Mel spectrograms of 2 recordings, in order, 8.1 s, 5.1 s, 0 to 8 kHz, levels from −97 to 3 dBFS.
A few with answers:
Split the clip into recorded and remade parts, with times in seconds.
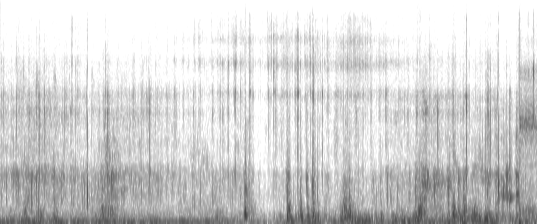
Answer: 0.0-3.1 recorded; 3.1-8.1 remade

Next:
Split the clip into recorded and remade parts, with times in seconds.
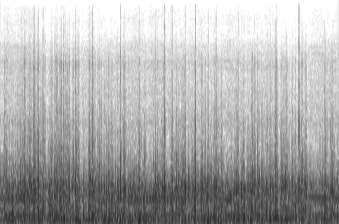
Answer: 0.0-5.1 recorded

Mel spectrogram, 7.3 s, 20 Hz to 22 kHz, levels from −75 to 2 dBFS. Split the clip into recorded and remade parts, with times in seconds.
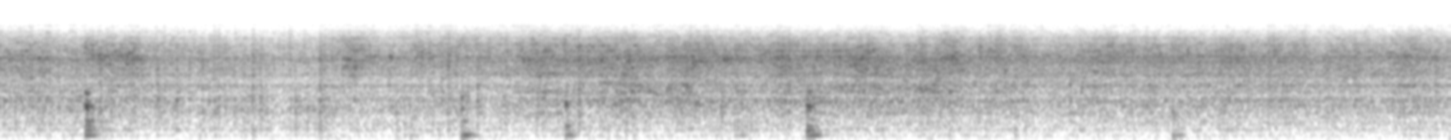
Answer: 0.0-1.7 recorded; 1.7-6.1 remade; 6.1-7.3 recorded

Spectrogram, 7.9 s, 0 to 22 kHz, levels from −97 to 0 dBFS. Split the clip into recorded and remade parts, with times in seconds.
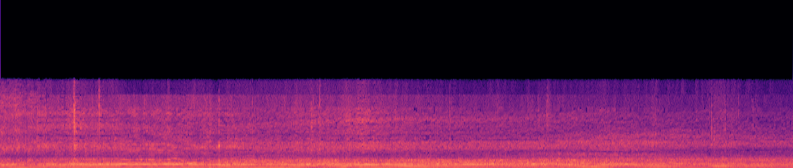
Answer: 0.0-1.2 recorded; 1.2-2.2 remade; 2.2-7.9 recorded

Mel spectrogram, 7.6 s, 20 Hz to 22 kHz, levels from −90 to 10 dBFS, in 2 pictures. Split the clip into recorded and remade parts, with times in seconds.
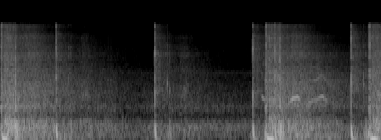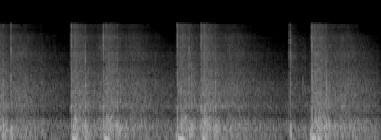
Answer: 0.0-3.7 recorded; 3.7-4.4 remade; 4.4-6.7 recorded; 6.7-7.6 remade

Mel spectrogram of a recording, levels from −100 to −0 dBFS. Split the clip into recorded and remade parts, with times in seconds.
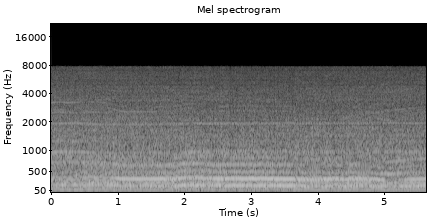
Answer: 0.0-1.7 recorded; 1.7-5.1 remade; 5.1-5.6 recorded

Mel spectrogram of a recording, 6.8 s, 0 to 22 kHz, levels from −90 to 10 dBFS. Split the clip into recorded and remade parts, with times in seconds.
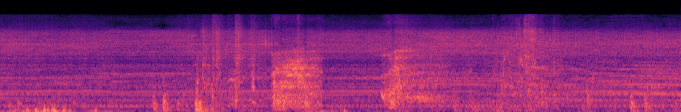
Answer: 0.0-4.9 remade; 4.9-6.8 recorded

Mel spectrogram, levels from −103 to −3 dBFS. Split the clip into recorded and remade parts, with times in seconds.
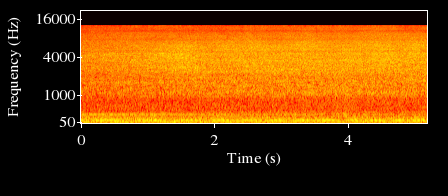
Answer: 0.0-3.6 recorded; 3.6-4.2 remade; 4.2-5.2 recorded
